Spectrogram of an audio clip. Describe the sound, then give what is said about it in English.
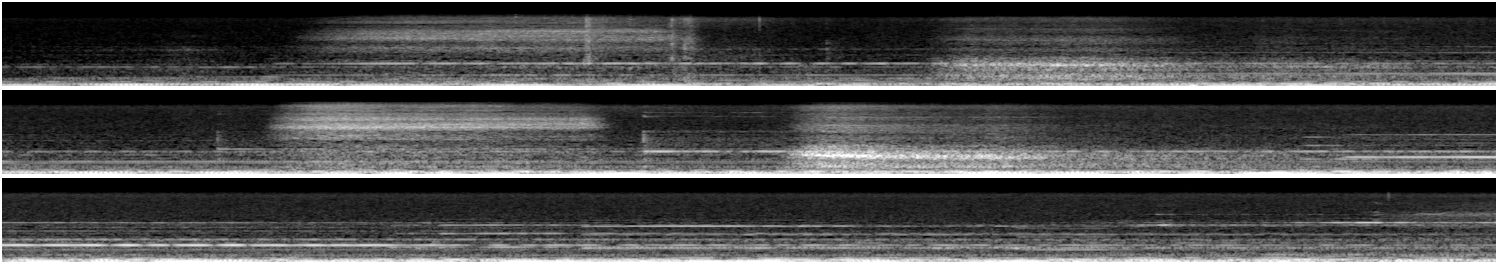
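Slow, deep breathing during a meditation: four soft, airy breath sounds spaced a few seconds apart, followed by a long quiet stretch, over faint sustained tones. “Relax. Breathe slowly.”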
